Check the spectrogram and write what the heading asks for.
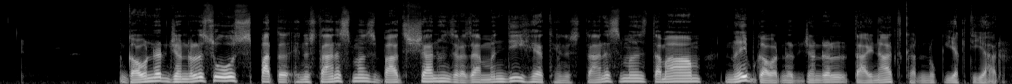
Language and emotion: Kashmiri, neutral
